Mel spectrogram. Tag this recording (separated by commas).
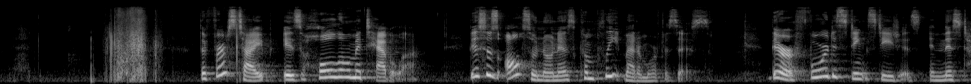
Speech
